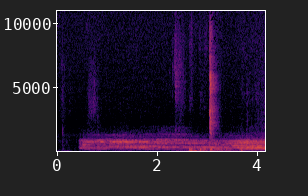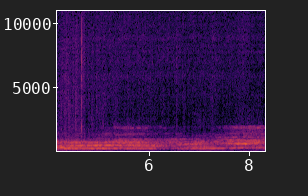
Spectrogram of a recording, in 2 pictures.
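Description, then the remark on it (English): A recorded black hole sound: an eerie, continuous drone of layered, wavering tones that hum and moan steadily, with a few low thuds partway through and no voices. “what's a black hole sound like? I don't even know if they're sure. But this sound was coming from wherever they aimed either the telescope”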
